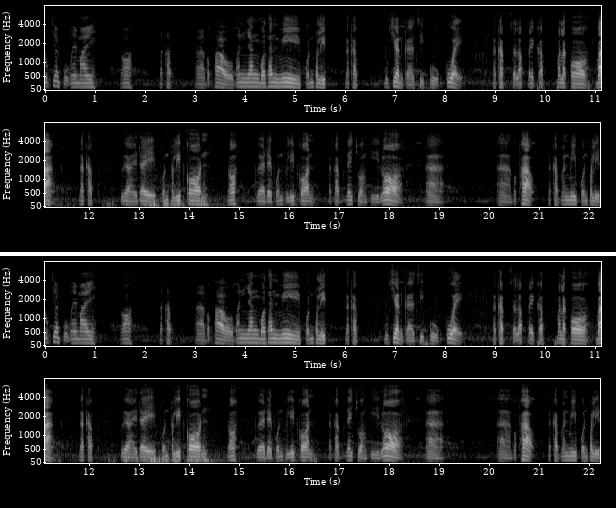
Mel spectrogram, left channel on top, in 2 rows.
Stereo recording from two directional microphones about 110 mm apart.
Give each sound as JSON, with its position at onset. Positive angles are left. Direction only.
{"t": 0.1, "sound": "speech", "side_deg": 20}
{"t": 2.3, "sound": "speech", "side_deg": 20}
{"t": 20.1, "sound": "speech", "side_deg": 25}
